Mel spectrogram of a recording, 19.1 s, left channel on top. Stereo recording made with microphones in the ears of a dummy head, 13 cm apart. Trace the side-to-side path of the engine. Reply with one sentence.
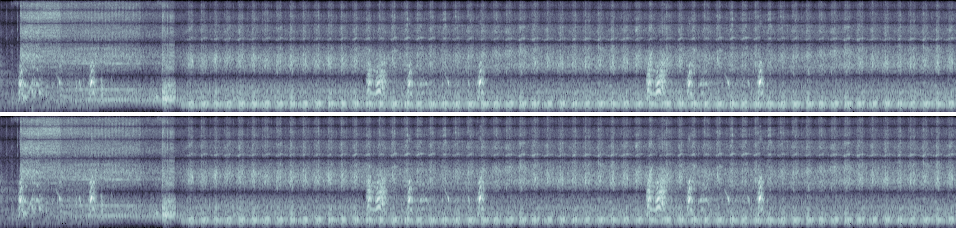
You can hear the engine stay put.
